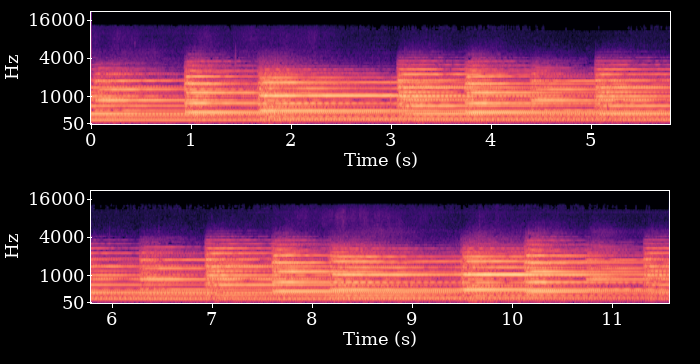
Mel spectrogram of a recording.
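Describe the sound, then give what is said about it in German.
The bells of the Big Ben clock tower in London ring out in a steady series of loud, resonant strokes about a second apart, each tone hanging and overlapping the next, with no voices. “Haben Sie es erkannt, die Glockenschläge? Es sind die vom Big Band in London.”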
